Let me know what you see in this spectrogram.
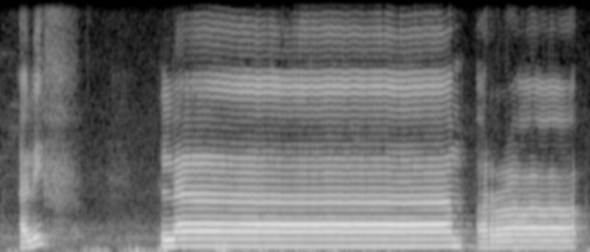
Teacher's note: Kalau kita pahami, maka hukum bacaannya adalah izhar syafawi. Jadi dibaca jelas satu harokat, tidak idgham ya, tapi dibaca jelas · ro berarti cara bacanya 2 harokat ya, karena mad tabi'i harfi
